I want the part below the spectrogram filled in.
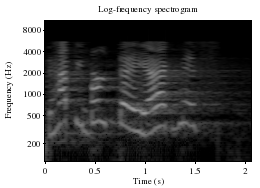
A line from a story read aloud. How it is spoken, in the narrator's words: we all jumped up and screamed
